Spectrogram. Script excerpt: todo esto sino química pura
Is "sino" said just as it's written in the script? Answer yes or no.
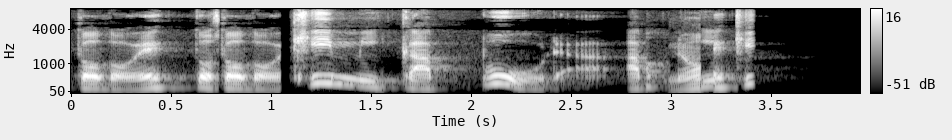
no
